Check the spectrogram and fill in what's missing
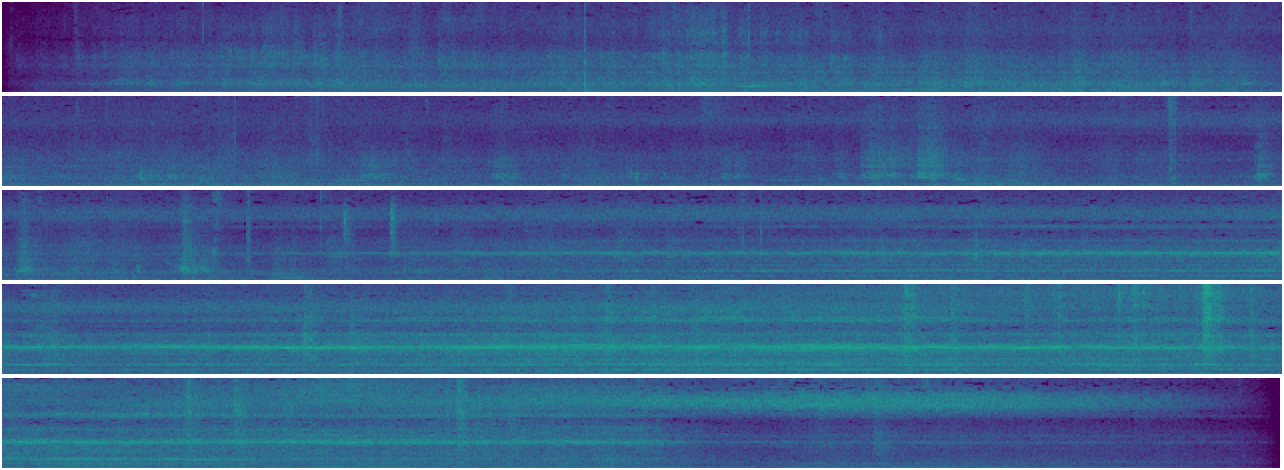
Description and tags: Just a tram passing by.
